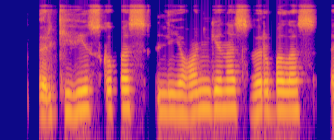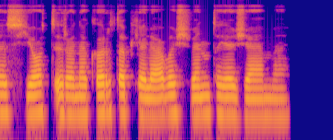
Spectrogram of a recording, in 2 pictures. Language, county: Lithuanian, Klaipėda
